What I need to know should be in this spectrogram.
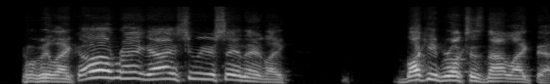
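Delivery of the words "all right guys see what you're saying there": high-pitched, very polite voice. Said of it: "Daniel Jeremiah is very polite".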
